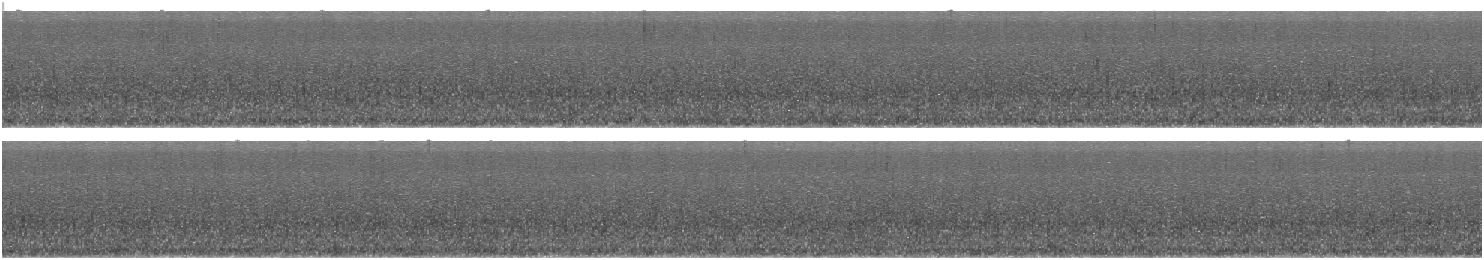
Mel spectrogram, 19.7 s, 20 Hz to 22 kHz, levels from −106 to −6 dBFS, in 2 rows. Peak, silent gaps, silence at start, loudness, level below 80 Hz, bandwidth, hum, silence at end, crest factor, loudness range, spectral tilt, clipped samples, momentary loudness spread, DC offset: -4 dBFS; none; 0 s; -24 LUFS; -72 dBFS; 16.5 kHz; none; 0 s; 22 dB; 0 LU; -0.5 dB/octave; under 0.1%; 0 LU; under 0.1%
